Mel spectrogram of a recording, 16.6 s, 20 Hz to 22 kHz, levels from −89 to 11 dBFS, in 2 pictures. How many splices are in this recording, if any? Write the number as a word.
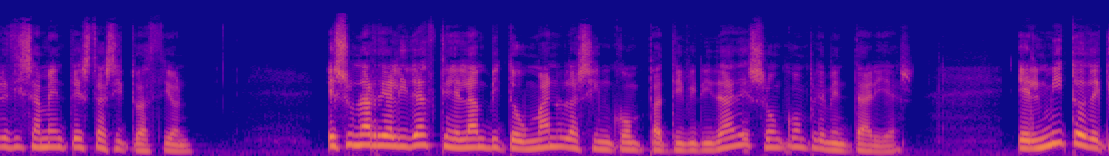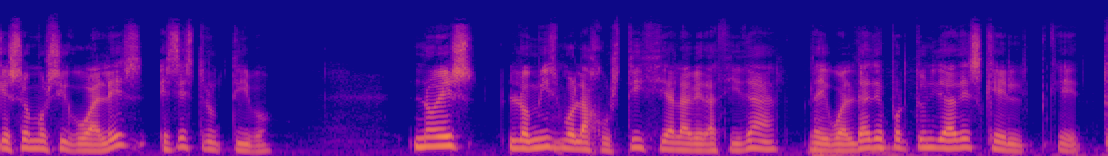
zero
